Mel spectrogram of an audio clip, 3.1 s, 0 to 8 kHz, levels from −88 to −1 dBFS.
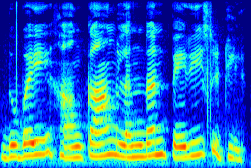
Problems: none marked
